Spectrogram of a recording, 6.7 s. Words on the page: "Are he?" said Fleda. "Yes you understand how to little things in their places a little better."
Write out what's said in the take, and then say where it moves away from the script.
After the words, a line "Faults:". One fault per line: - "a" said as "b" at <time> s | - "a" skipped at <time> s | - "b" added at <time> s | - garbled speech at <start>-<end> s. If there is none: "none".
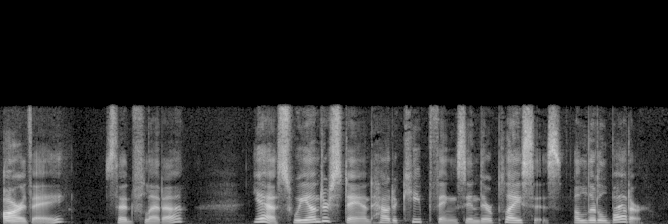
"Are they?" said Fleda. "Yes we understand how to keep things in their places a little better."
Faults:
- "he" said as "they" at 0.2 s
- "you" said as "we" at 2.9 s
- "little" said as "keep" at 4.0 s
